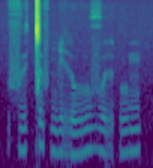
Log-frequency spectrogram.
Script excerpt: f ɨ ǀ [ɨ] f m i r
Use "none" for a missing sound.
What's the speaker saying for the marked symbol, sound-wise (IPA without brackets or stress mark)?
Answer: ɨ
